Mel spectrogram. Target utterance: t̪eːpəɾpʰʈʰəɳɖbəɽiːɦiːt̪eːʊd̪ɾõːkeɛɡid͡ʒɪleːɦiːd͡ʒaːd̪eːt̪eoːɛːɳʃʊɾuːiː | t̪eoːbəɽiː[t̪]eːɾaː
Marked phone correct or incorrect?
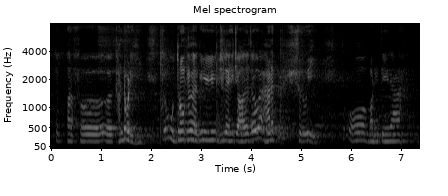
correct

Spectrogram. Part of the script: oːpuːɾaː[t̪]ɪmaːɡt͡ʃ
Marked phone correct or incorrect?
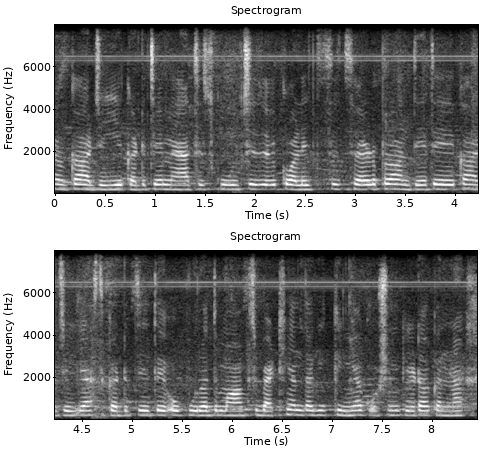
incorrect: d̪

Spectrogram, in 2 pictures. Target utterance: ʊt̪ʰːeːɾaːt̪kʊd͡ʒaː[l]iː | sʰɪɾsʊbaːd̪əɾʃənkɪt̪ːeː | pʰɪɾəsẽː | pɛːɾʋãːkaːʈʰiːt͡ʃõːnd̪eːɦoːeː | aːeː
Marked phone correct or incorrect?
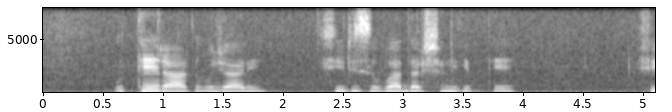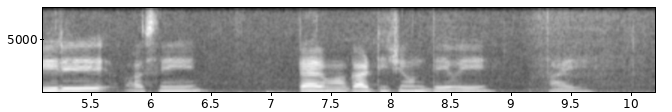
incorrect: ɾ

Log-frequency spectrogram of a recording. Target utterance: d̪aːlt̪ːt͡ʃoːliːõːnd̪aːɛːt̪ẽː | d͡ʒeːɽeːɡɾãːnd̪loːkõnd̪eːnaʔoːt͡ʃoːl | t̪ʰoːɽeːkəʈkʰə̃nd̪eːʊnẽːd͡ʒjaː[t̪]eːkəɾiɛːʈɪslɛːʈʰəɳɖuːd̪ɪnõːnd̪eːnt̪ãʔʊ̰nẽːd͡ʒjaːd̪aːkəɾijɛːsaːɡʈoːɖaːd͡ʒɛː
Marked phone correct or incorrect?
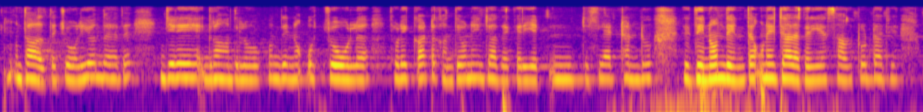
incorrect: d̪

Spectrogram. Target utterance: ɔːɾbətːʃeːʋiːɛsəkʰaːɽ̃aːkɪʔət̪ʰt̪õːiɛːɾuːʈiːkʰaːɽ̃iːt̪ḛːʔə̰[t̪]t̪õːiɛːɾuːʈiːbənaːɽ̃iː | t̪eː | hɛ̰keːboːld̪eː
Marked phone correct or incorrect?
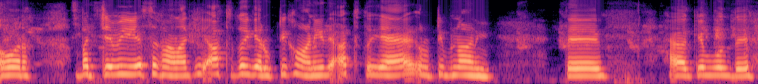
incorrect: t̪ʰ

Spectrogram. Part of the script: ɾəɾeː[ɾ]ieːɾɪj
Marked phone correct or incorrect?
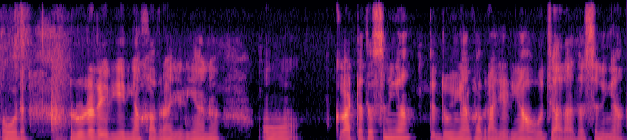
correct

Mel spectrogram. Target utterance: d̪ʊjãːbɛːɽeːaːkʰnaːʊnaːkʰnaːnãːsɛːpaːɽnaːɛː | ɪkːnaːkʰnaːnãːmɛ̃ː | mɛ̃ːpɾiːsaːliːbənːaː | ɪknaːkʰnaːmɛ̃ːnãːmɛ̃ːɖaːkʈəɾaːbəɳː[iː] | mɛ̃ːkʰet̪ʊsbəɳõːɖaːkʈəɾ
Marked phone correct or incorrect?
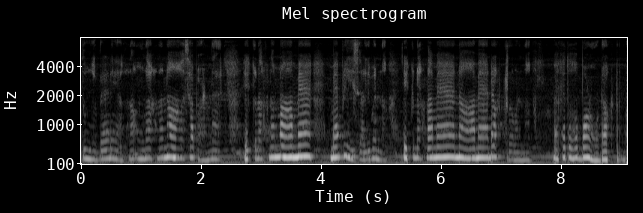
incorrect: aː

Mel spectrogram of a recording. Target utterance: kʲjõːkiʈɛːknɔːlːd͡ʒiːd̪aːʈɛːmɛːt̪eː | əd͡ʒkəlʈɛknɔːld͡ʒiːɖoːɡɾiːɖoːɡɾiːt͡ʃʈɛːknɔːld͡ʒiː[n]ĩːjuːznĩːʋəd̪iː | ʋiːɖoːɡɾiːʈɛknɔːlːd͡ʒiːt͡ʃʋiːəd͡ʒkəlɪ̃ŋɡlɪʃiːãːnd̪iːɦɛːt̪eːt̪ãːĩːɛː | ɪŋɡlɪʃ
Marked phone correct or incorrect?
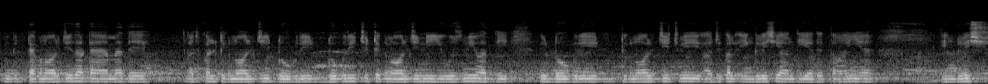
correct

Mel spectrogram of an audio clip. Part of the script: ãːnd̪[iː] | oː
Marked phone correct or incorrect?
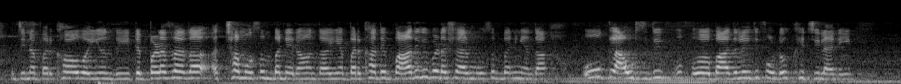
incorrect: aː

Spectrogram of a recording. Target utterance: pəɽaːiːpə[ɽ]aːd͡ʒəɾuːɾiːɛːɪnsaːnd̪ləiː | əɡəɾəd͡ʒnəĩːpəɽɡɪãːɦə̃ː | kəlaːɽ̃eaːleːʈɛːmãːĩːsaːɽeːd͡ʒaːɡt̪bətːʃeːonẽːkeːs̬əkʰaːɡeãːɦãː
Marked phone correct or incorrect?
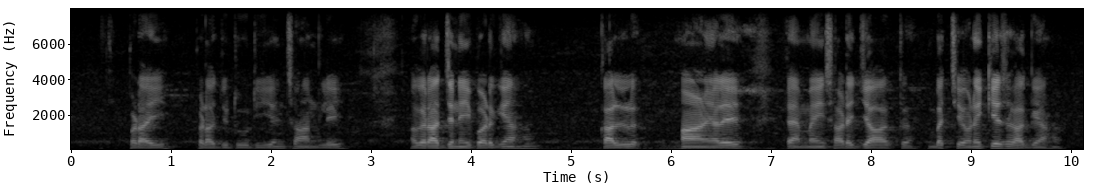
correct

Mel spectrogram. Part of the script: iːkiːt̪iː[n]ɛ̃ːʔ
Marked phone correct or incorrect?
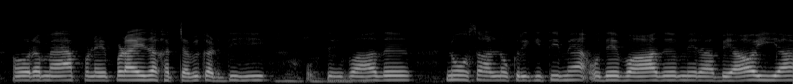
incorrect: m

